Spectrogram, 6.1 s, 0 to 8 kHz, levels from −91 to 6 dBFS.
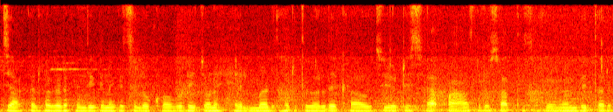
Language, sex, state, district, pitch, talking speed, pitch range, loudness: Odia, male, Odisha, Khordha, 115 Hz, 165 wpm, 110-115 Hz, -16 LUFS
